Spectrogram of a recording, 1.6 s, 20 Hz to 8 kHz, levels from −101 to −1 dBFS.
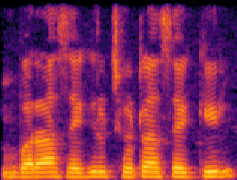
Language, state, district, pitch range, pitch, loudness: Surjapuri, Bihar, Kishanganj, 195-210 Hz, 200 Hz, -16 LUFS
